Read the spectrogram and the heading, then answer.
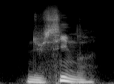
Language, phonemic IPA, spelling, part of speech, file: French, /sidʁ/, cidre, noun, Fr-cidre.ogg
- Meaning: cider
